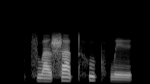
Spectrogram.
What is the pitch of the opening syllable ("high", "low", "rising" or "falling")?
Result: rising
